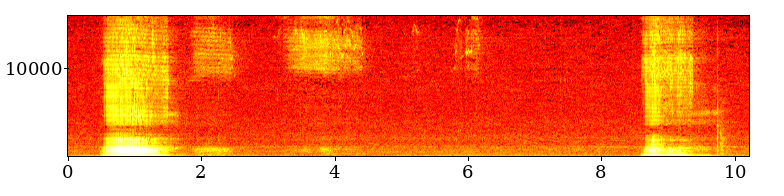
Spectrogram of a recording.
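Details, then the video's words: Sleeping Pomeranian recorded 8 November 2015, giving two loud, throaty snores about eight seconds apart, each a buzzy rattling inhale lasting roughly a second, with faint breathing in the quiet room between them. "ポメラニアン 犬のいびき"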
